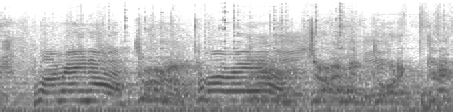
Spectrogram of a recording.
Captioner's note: growling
